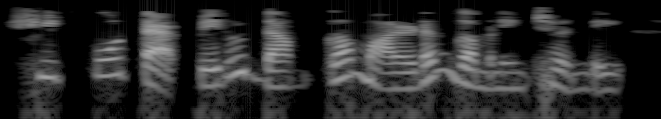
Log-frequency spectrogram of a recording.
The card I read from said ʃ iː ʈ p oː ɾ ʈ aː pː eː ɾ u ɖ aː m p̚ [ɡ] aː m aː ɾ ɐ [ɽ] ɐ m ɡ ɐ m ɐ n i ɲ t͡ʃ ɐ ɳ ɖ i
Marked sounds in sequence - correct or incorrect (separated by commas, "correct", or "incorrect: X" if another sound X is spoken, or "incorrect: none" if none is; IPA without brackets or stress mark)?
correct, correct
